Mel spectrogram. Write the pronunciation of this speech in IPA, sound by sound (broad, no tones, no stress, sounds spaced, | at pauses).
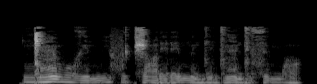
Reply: ŋ͡ǁ æ̃ β o ɣ ẽ m i f ɯ t͡ʃ ɑ ɾ e ɾ e m ẽ dʲ æ̃ d͡z æ̃ dʲ u s ø m ɑ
